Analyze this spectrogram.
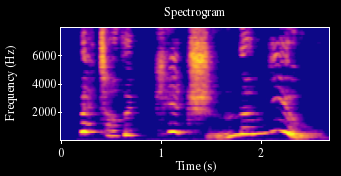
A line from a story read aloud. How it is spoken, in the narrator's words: he said merrily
